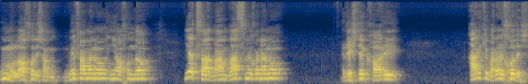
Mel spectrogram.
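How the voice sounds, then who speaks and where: A man with a high pitch talks at a very slow pace. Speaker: fortune teller. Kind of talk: casual monologue. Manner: colloquial, informal.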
